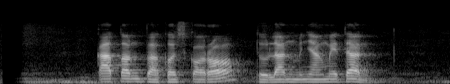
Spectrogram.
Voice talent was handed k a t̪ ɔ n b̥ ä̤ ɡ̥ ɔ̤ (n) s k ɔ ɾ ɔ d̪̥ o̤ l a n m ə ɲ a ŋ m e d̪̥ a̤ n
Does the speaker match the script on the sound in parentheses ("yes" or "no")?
no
